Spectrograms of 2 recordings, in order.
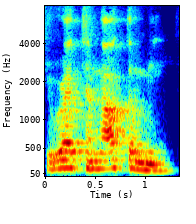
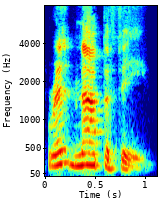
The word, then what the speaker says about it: retinopathy: I have glaucoma and then also diabetes retinotomy. Okay. I cannot pronounce it correctly. I think retinopathy. Yep, yes. You got it.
